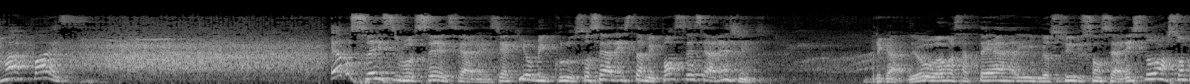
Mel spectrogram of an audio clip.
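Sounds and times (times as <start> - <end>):
speech: 0.0 - 1.0, 3.5 - 7.7, 8.6 - 11.8
audience applause: 0.0 - 4.0.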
